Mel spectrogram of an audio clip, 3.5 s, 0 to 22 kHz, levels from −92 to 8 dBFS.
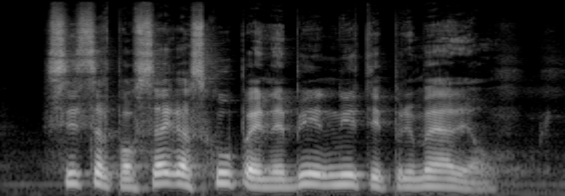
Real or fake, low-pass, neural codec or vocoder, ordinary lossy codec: real; none; none; none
